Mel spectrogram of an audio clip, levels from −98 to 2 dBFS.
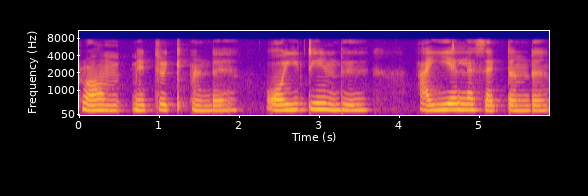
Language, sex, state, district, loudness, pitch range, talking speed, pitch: Malayalam, female, Kerala, Kozhikode, -17 LUFS, 205-225 Hz, 80 wpm, 215 Hz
